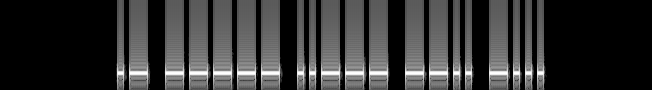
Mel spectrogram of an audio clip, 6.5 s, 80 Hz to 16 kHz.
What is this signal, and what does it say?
Morse code, heard as a keyed tone, about 20 wpm, 700 Hz. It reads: A02ZB
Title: Code Groups - 5 Letter:Numbers - 20wpm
